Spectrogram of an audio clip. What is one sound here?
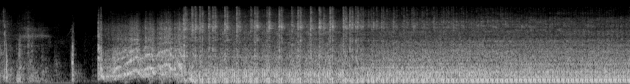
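A lawn mower engine cranks, starts and runs with a steady rumble.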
